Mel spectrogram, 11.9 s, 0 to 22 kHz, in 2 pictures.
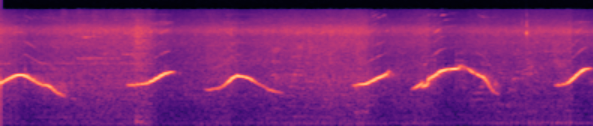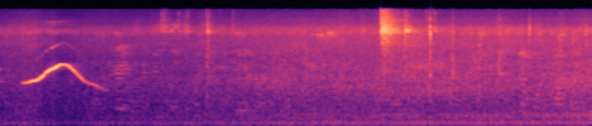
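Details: Caged common hill myna, called 'Awonghi' after one of its calls, whistling at passing girls at dusk in July 2011 at a Battambang, Cambodia restaurant: six loud rising-falling wolf-whistle notes, with traffic and voices behind.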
